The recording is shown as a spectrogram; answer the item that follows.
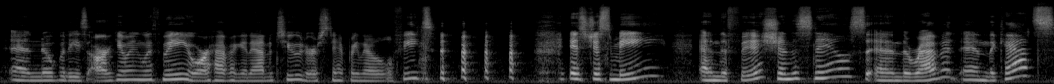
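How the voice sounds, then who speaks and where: A woman's voice: mid-range voice, bright, forceful tone. A middle-aged woman vlogging from home in a long, rambling casual chat, congested and fighting a dry cough, with many uhs and restarts. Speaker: crafter and vlogger. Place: at home, indoors.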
